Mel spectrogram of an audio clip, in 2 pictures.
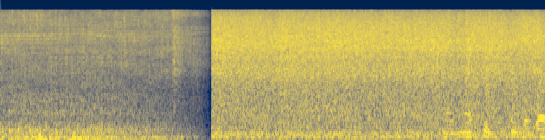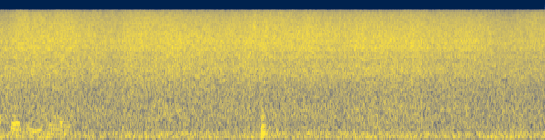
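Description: Raw beef burger patties sizzling on a flat-top griddle in hot bacon grease: a steady frying hiss that jumps louder about two seconds in.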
